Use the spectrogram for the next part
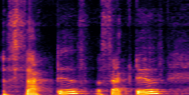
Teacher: Then when we go to effective, again, we have letter E, so we're going to have our I as our reduced vowel. Same syllable stress with the second syllable fec stressed, effective, effective.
